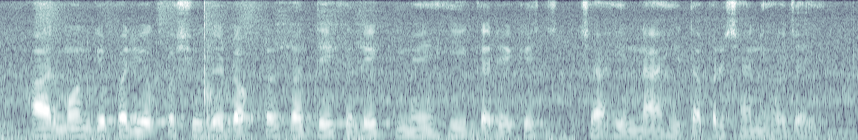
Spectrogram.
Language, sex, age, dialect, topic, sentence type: Bhojpuri, male, 25-30, Northern, agriculture, statement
